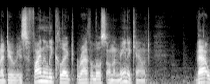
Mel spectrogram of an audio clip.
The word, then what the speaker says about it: Rathalos: By the way, it's pronounced Rathalos.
